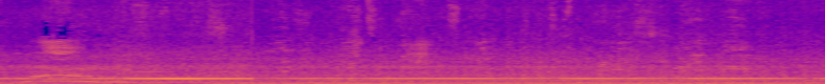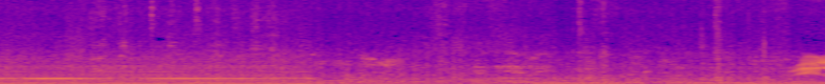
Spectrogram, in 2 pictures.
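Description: Trawler deck machinery running: a low steady engine hum under a steady mechanical whine from the deck winch gear, the whine cutting off about six seconds in while the hum carries on.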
